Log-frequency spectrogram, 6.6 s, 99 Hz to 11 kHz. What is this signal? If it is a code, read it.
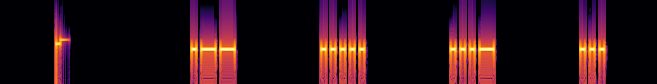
Morse code, heard as a keyed tone, about 25 wpm, spaced as for 9 wpm, 700 Hz. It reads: W5VS
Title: USA Call Signs - 6x Character Spacing - 25wpm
